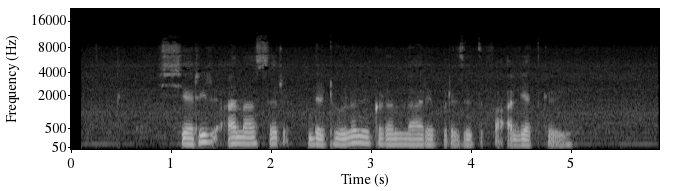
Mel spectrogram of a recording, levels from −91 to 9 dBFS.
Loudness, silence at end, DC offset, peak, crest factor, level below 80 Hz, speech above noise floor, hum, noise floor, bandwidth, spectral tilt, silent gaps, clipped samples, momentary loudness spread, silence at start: -29 LUFS; 0.85 s; under 0.1%; -10 dBFS; 20 dB; -68 dBFS; 27 dB; none; -55 dBFS; 9.8 kHz; -7.5 dB/octave; none; under 0.1%; 10 LU; 0.9 s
